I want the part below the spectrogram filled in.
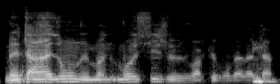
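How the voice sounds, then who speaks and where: A man giving a live software demo on a video call, chatty and self-mocking, thinking aloud with many fillers. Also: on the low side, fairly even intonation, brisk, no echo. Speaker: guest presenter.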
